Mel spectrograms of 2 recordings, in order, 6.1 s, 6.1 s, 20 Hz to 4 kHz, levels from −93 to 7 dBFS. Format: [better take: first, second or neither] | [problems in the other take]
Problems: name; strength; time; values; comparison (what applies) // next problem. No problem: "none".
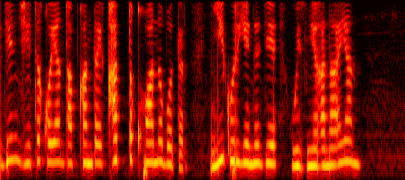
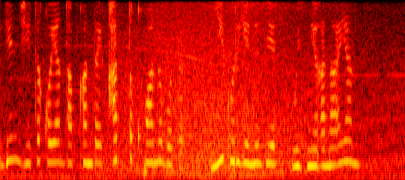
first | background sound (Fixed-wing aircraft, airplane); 11 dB below the speech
